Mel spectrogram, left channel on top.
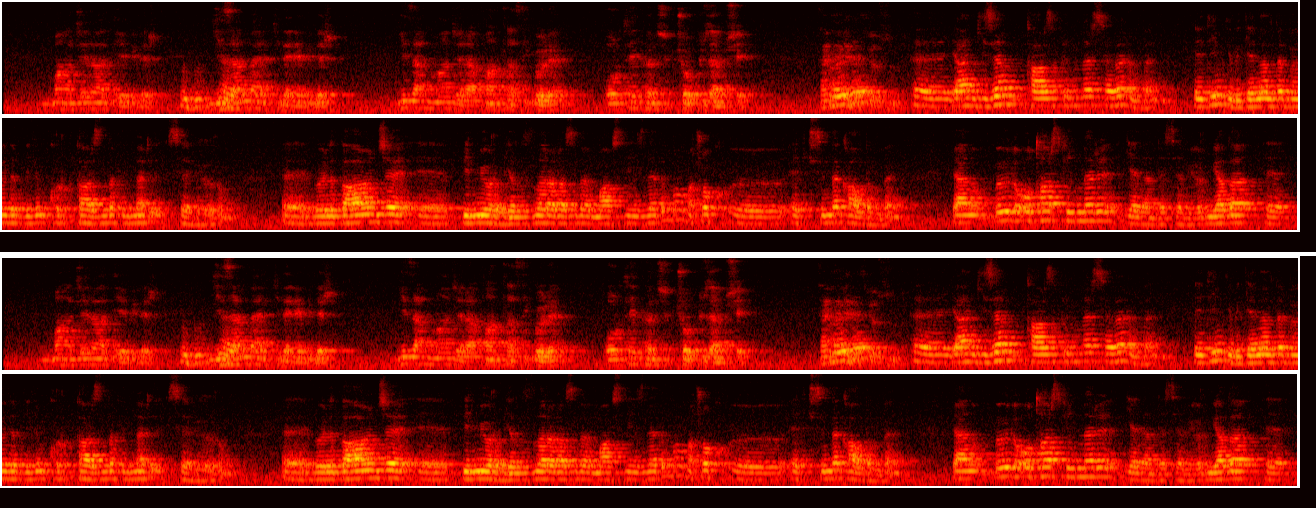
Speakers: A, on the right; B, on the left.
A: macera diyebilir.
B: Hı hı,
A: Gizem
B: evet.
A: belki denebilir. Gizem, macera, fantastik böyle ortaya karışık çok güzel bir şey. Sen
B: Böyle
A: neler izliyorsun?
B: e, yani gizem tarzı filmler severim ben. Dediğim gibi genelde böyle bilim kurgu tarzında filmleri seviyorum. E, böyle daha önce e, bilmiyorum Yıldızlar Arası ve Marslı izledim mi ama çok e, etkisinde kaldım ben. Yani böyle o tarz filmleri genelde seviyorum. Ya da e,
